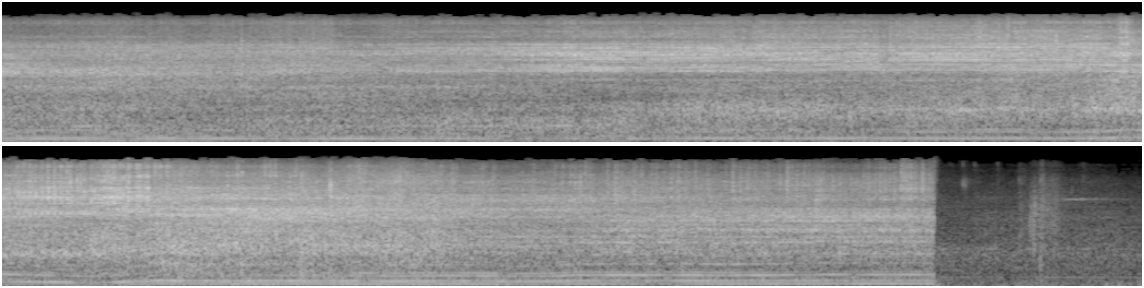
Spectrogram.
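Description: A small engine drones steadily, rising in pitch partway through.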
